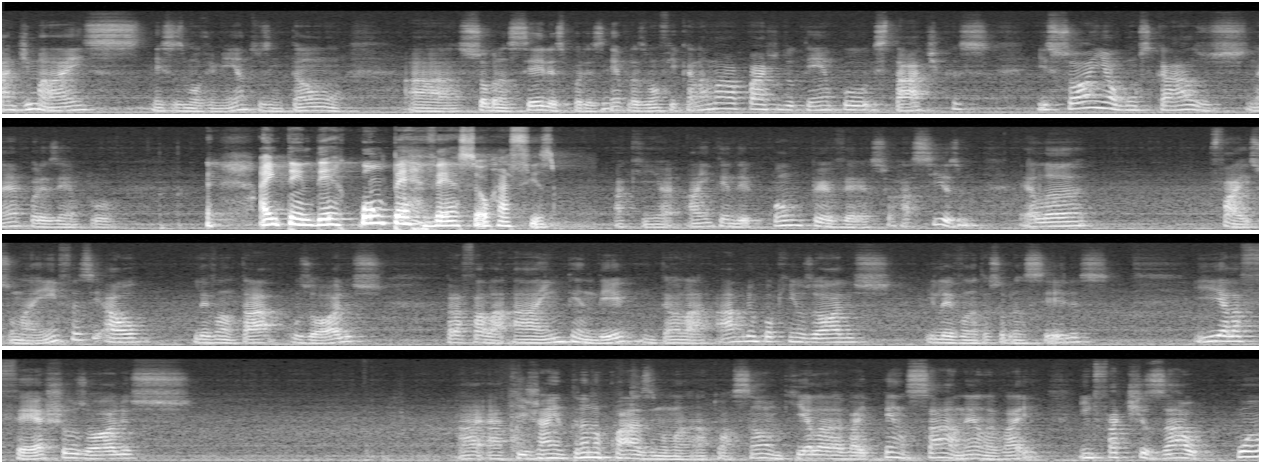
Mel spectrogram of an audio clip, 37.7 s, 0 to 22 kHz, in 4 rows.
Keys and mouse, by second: 0.8-10.4 drag, 10.5 space, 13.3 space, 14.6-31.3 drag, 35.1-37.7 drag.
